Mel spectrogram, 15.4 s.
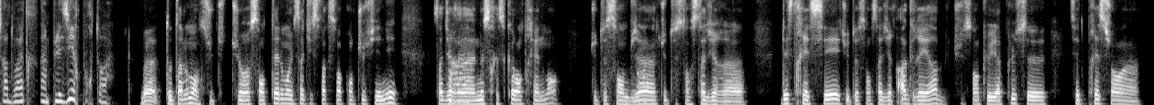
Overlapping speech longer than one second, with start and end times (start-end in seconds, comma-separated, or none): none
